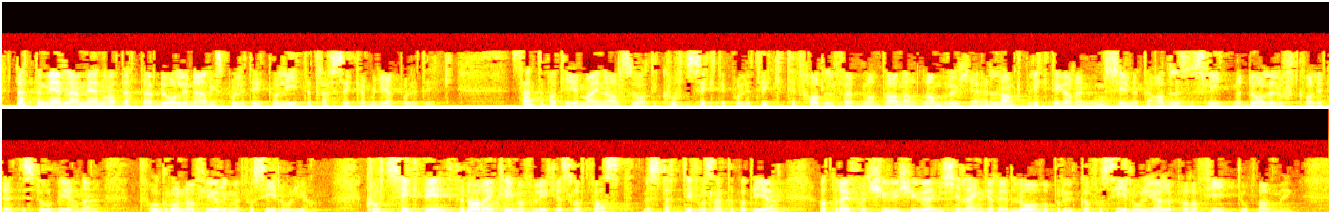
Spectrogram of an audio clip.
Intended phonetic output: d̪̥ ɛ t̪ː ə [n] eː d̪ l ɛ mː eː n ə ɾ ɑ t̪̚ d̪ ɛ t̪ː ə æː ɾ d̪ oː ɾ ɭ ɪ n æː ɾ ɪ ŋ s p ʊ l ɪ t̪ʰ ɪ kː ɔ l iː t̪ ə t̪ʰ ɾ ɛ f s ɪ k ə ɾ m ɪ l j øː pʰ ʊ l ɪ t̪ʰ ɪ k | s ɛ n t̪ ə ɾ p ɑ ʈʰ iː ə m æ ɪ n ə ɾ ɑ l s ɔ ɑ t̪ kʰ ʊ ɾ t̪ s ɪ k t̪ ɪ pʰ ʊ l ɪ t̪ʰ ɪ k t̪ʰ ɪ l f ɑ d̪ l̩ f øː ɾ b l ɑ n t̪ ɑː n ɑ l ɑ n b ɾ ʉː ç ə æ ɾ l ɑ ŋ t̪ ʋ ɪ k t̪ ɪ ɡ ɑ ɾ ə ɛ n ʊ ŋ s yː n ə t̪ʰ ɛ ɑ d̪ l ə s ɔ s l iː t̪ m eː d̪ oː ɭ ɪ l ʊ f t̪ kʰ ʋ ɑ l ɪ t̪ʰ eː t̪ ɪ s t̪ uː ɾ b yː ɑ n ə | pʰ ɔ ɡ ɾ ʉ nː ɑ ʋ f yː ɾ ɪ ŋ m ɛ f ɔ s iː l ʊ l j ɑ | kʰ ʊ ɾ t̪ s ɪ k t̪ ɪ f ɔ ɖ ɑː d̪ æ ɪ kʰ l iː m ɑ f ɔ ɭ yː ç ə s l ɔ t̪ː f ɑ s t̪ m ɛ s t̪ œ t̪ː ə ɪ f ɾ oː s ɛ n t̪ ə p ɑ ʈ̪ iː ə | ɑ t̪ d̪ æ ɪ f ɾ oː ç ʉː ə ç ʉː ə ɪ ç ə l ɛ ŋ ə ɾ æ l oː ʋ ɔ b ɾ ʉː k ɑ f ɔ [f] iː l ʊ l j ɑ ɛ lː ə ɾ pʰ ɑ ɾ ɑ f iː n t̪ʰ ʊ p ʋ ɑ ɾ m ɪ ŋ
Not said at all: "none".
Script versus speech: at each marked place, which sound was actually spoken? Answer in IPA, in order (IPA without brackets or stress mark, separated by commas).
m, s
